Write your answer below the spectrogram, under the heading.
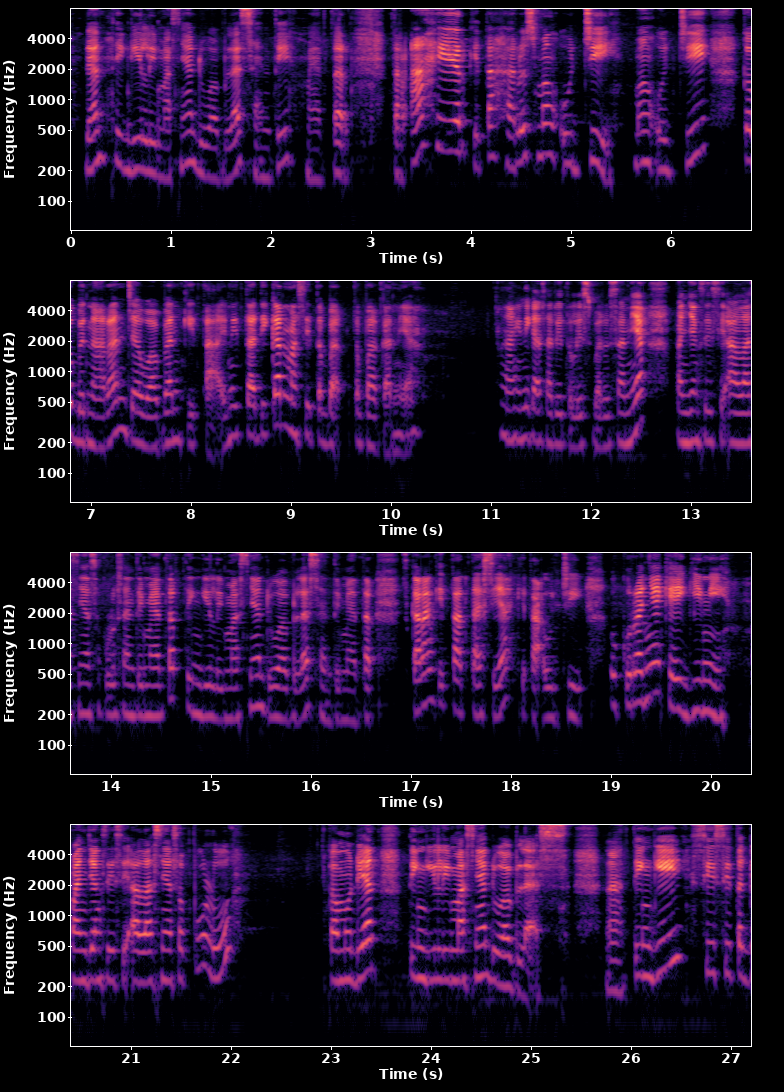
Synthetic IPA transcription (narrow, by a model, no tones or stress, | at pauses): dant̪iŋɡilimasɲaduabəlasːɛnt̪imet̪ərt̪ərahɪrkit̪ahaɾʊsməŋud͡ʒiməŋud͡ʒikəbənaɾand͡ʒawabankit̪a̰ḭnit̪adikanmasɪht̪əba̰k̚t̪əbakanja̰ | nainikaʔsadit̪ulɪsbaɾusanɲapaɲd͡ʒaŋsisiʔalasɲasəpuluhsɛnt̪imet̪ərt̪iŋɡilimasɲaduabəlasɛnt̪imet̪ərsə̥kaɾaŋkit̪at̪ɛsjakit̪a̰ʔud͡ʒiukuɾanɲakaaɡini | paɲd͡ʒaŋsisiʔalasɲasəpulu | kəmudiant̪iŋɡilimasɲaduabəla̰snaht̪iŋɡisisit̪əɡ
